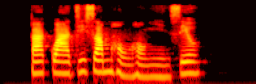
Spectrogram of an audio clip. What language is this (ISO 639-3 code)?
yue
